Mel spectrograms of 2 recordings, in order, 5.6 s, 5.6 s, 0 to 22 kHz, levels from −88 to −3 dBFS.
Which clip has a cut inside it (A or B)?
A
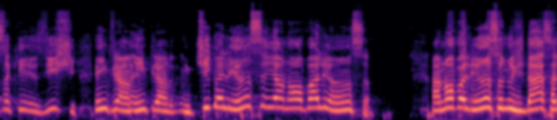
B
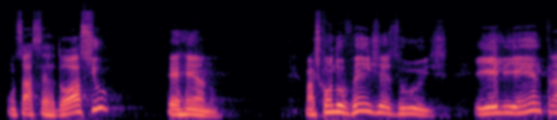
A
